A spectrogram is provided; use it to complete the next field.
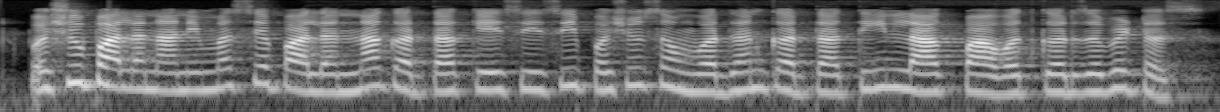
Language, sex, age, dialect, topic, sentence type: Marathi, female, 25-30, Northern Konkan, agriculture, statement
